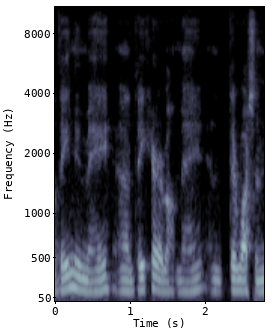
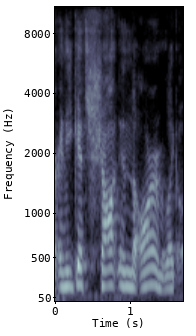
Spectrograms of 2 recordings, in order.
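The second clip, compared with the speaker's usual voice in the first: ordinary talk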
